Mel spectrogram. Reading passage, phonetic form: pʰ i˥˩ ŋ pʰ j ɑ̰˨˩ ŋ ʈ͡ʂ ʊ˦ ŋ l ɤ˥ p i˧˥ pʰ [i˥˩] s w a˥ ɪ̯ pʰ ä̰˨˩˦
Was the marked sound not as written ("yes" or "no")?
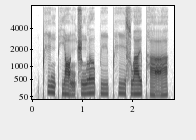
no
